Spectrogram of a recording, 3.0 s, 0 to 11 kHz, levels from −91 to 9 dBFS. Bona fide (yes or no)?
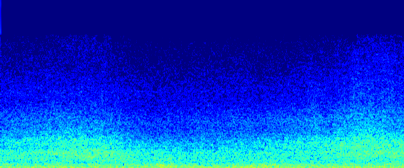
yes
